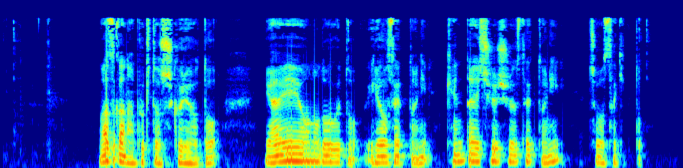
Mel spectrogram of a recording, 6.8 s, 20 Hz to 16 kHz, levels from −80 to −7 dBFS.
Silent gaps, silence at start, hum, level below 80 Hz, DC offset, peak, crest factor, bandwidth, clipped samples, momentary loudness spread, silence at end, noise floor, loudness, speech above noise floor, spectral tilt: none; 0.5 s; none; -44 dBFS; under 0.1%; -8 dBFS; 20 dB; 12 kHz; under 0.1%; 12 LU; 0.4 s; -64 dBFS; -27 LUFS; 37 dB; -4.5 dB/octave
